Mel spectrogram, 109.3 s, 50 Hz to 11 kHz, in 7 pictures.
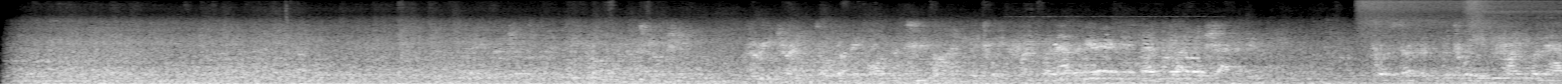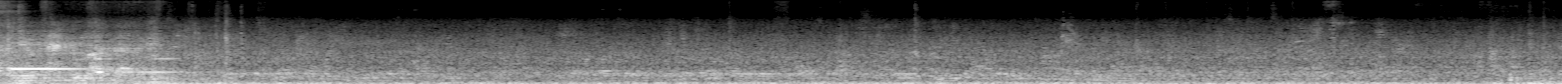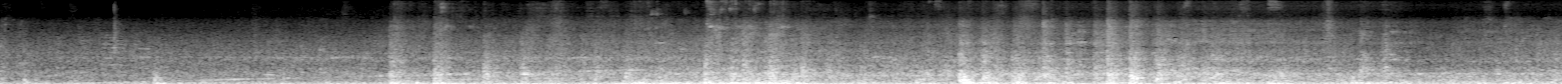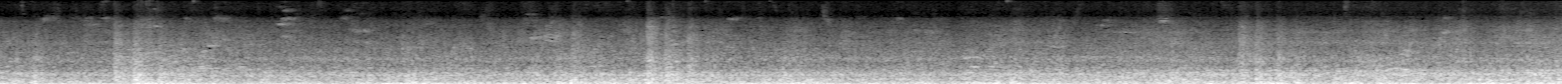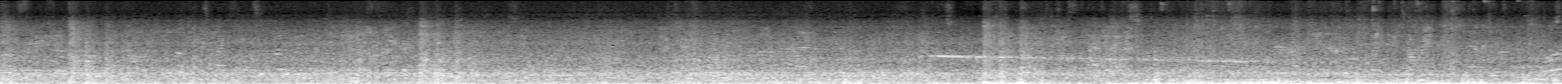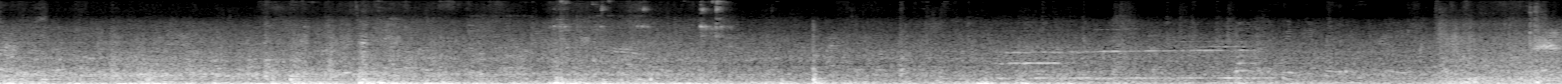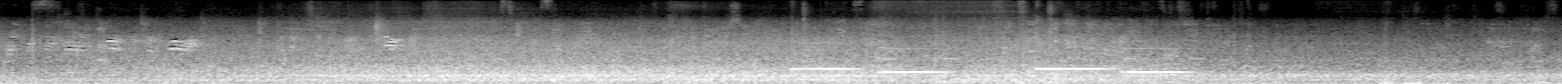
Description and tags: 2100 AMB NewYork Subway Station inside
little ambience in OKM binaural from a subway station in new york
